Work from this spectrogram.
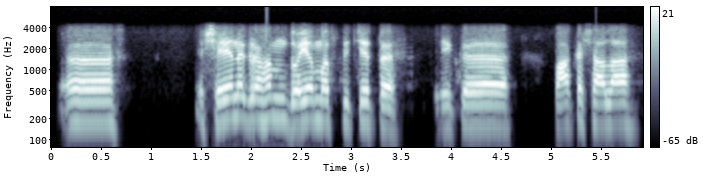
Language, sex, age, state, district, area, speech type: Sanskrit, male, 45-60, Karnataka, Vijayapura, urban, conversation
